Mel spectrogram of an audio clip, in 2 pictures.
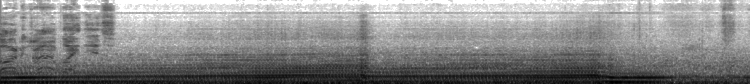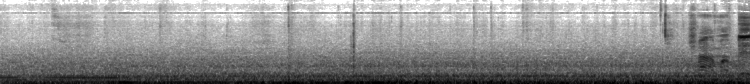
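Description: A car's engine drones steadily while driving, with the pitch rising and falling as it shifts and accelerates, loud and close from inside the cabin; a person talks over it.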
